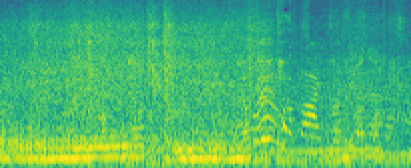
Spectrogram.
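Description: Rally car engine running at high revs, its pitch stepping up and down with gear changes.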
